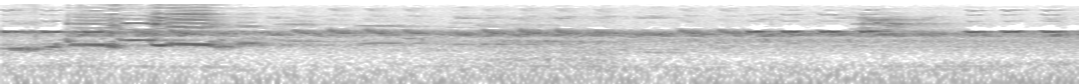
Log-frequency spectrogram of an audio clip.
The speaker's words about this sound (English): A long time ago, I learned that, let's just say, most birds have four basic calls. And one of them is, let's say, mom to parent. Mom to child, child to mom, that little set. Another one is male-to-male aggression.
